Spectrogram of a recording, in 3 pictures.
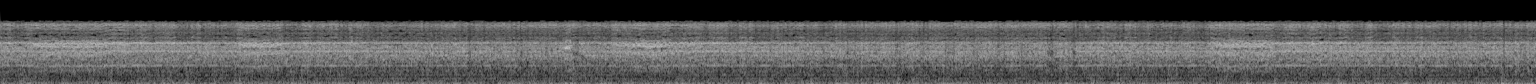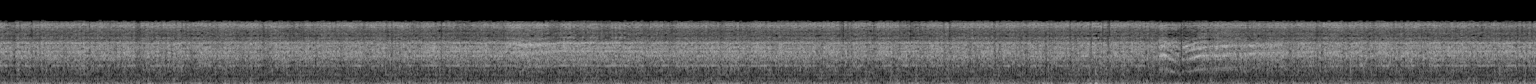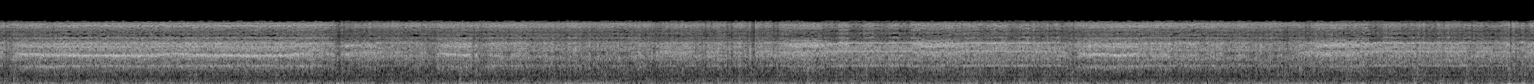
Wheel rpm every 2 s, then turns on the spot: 220, 230, 230, 230, 230, 230, 230, 230, 230, 230, 230, 230, 230, 230, 220, 230, 220, 220, 230, 230, 230, 230, 230.
none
